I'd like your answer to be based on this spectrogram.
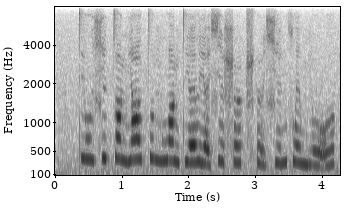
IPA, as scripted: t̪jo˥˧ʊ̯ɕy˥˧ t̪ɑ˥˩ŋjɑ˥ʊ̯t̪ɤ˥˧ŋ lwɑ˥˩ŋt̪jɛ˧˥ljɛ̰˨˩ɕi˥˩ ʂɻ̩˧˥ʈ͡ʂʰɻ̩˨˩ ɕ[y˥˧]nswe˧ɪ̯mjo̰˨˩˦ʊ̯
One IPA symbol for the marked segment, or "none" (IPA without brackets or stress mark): y˧˥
